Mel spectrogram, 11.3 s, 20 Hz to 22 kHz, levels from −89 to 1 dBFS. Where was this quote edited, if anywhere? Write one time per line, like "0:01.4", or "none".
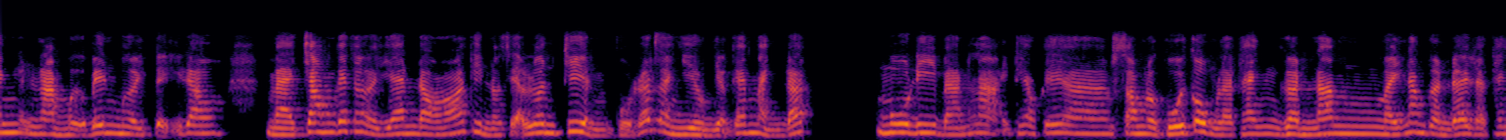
0:08.3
